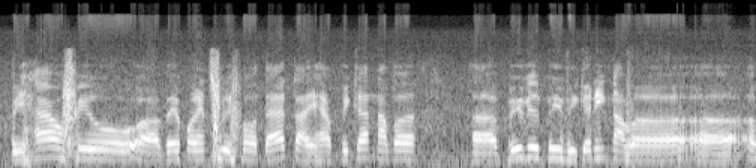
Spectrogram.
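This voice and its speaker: A man speaking as an airline captain, giving a formal, halting flight-crew announcement to passengers. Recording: dull muffled audio, loud aircraft cabin rumble.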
